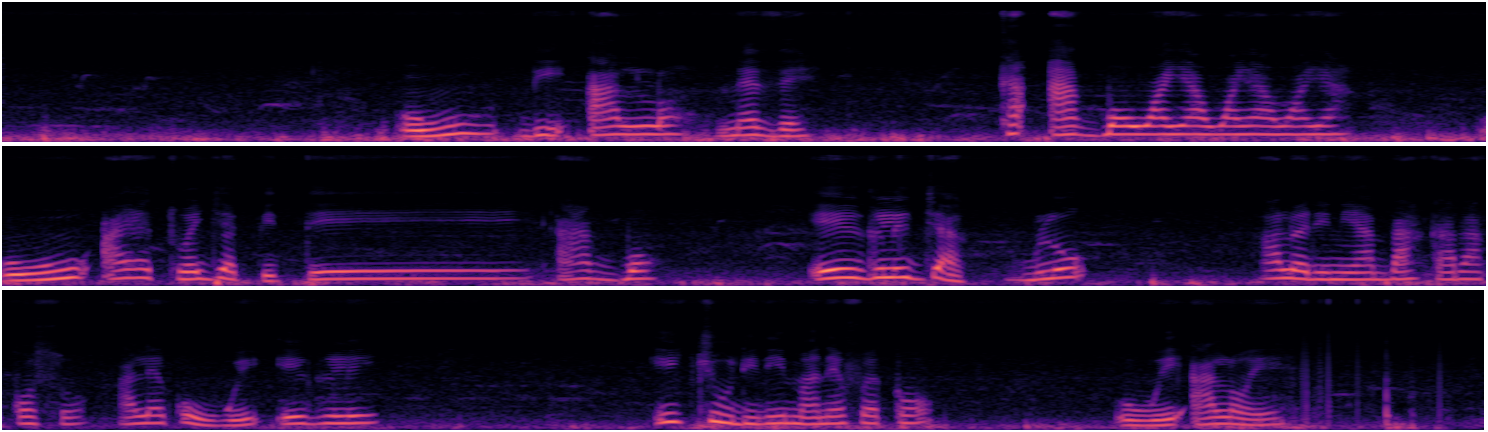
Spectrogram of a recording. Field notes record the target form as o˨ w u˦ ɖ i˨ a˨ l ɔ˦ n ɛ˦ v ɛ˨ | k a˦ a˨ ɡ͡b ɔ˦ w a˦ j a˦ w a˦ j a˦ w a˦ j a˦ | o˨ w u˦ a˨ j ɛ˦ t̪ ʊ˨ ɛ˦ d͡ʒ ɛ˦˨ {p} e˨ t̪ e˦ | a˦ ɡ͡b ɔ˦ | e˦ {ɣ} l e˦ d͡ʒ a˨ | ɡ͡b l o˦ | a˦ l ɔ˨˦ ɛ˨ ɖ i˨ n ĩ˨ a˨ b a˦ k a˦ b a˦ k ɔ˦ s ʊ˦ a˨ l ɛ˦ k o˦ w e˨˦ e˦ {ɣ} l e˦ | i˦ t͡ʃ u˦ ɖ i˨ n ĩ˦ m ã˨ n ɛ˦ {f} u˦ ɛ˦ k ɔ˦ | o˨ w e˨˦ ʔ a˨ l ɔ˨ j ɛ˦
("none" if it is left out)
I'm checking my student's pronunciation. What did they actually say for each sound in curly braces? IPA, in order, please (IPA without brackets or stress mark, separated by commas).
p, ɣ, ɣ, f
